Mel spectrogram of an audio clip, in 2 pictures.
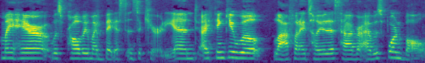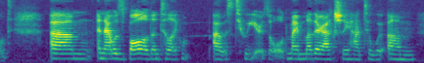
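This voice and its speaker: A woman's voice: mid-range voice, fairly bright tone. Young woman from the Dominican Republic, candid sit-down vlog, earnest, lots of fillers, filmed up close in a small bedroom. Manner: earnest and open, many fillers and restarts. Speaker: vlogger. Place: small bright bedroom, indoors.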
